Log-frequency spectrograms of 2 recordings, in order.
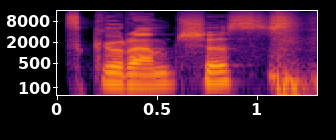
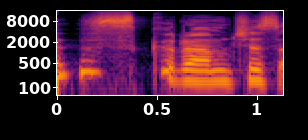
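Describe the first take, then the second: First: Said in the usual way. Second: Much higher, laughing scrumptious. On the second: Shown as a demonstration. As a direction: say scrumptious through a high laugh. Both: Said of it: "Please use the word scrumptious".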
